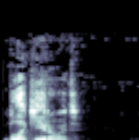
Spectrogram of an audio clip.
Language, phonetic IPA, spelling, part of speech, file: Russian, [bɫɐˈkʲirəvətʲ], блокировать, verb, Ru-блокировать.ogg
- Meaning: 1. to block 2. to blockade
